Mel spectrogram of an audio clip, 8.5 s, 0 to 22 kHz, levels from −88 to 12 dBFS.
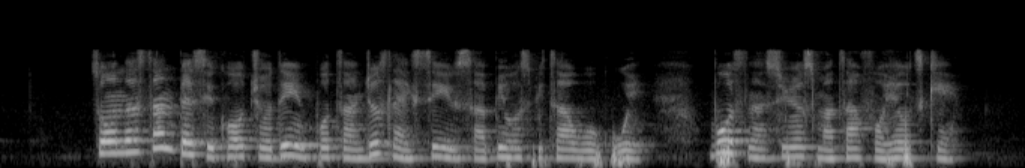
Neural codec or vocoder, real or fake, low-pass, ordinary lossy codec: none; real; 7.2 kHz; none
